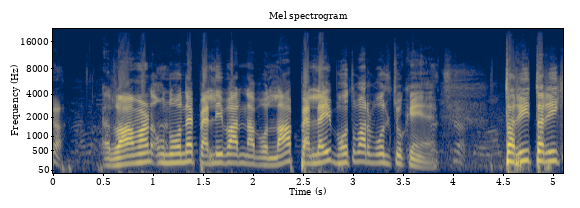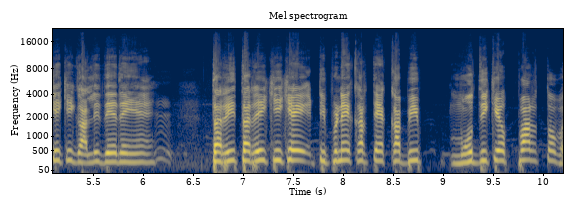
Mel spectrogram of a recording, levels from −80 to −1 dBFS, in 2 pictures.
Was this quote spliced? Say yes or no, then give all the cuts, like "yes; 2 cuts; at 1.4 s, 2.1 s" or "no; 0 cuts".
no; 0 cuts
